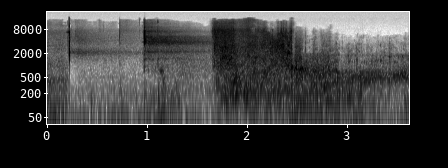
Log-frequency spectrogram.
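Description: Water splashes loudly as a man plunges into a pool.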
